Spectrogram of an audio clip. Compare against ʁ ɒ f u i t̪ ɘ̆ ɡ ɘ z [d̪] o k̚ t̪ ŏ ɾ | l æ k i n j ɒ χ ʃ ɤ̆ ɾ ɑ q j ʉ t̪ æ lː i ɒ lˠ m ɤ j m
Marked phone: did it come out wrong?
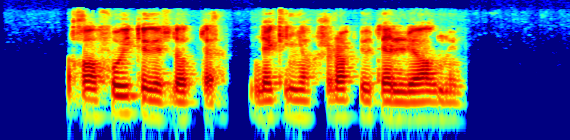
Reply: no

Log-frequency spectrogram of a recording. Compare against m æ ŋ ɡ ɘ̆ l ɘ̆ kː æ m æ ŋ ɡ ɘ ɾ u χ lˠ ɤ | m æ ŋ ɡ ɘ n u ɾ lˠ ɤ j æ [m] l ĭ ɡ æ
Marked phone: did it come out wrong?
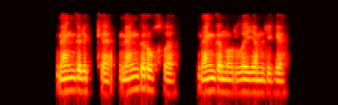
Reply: no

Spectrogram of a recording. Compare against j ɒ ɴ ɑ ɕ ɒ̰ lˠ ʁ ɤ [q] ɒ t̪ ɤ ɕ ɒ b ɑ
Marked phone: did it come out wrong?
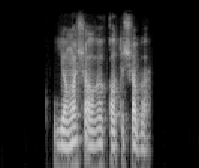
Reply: no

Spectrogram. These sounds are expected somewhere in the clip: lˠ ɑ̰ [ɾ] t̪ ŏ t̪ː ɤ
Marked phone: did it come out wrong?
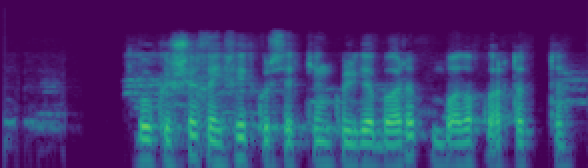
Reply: no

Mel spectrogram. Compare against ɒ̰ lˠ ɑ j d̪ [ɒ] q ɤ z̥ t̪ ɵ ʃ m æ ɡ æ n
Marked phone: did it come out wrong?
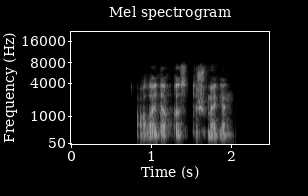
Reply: no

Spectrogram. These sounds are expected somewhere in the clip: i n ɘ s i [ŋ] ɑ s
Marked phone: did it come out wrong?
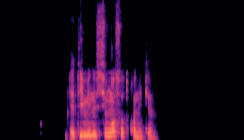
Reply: yes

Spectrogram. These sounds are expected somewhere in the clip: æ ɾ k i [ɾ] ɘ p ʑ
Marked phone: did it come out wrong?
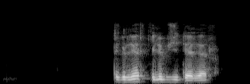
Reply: yes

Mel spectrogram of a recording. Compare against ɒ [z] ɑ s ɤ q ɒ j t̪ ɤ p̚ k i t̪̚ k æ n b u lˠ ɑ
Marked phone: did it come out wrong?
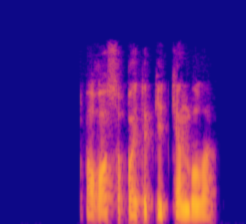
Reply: yes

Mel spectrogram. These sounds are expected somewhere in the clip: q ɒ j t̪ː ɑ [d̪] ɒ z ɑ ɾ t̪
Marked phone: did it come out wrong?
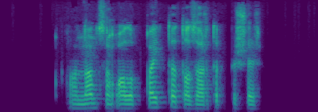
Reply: yes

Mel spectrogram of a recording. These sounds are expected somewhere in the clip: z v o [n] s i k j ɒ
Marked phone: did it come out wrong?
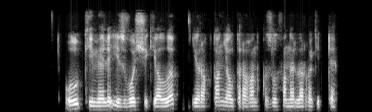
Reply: yes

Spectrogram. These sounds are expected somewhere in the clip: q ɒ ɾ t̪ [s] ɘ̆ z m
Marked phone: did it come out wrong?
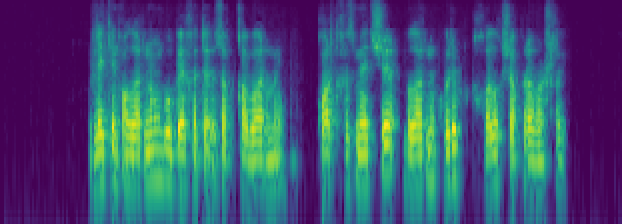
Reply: yes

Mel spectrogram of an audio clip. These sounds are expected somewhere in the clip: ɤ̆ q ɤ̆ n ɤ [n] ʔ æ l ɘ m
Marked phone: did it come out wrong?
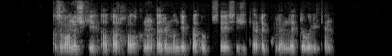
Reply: yes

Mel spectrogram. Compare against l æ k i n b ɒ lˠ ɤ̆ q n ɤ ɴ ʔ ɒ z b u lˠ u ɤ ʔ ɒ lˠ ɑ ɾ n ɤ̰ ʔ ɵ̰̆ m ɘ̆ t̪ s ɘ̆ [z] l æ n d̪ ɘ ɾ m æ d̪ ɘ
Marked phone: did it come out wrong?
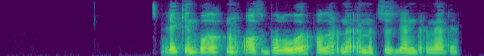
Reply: no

